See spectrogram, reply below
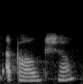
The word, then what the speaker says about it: Akanksha: Yeah, this is Akanksha. – I'm sorry? – I'll spell it. A-K-A-N-K-S-H-A.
